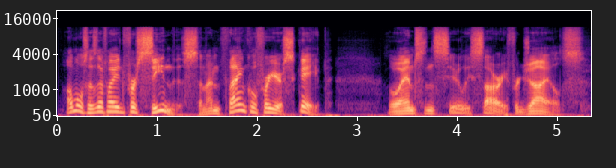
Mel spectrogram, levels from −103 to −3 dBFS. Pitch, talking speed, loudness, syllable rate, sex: 110 Hz, 260 wpm, -18 LUFS, 7.3 syllables/s, male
